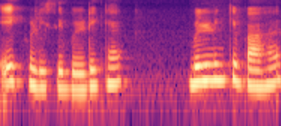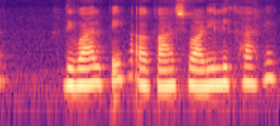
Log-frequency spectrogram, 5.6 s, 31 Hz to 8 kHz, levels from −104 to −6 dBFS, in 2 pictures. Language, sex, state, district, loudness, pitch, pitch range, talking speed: Hindi, female, Bihar, Kaimur, -17 LUFS, 205 Hz, 190-215 Hz, 140 wpm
